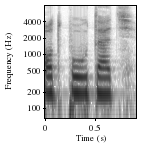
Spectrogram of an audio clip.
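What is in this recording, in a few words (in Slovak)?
"odpútať", Slovak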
